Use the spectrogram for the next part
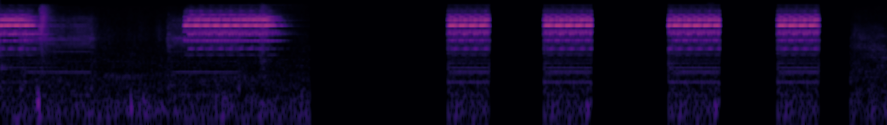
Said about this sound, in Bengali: এই সুমনা, আরে কি হলো, কি ফোনটা ধরবে তো?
